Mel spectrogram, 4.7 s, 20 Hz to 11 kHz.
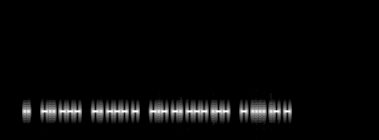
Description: Morse code, heard as a keyed tone, about 58 wpm, 700 Hz. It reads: I DO NOT KNOW THAT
